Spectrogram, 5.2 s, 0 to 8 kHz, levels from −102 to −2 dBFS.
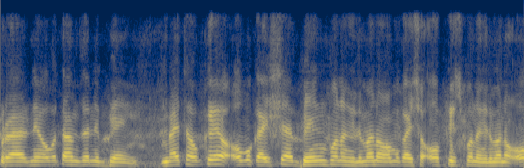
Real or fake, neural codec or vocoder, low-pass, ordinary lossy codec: fake; codec, 24 kHz, 6 kbps, HILCodec; 7.2 kHz; none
